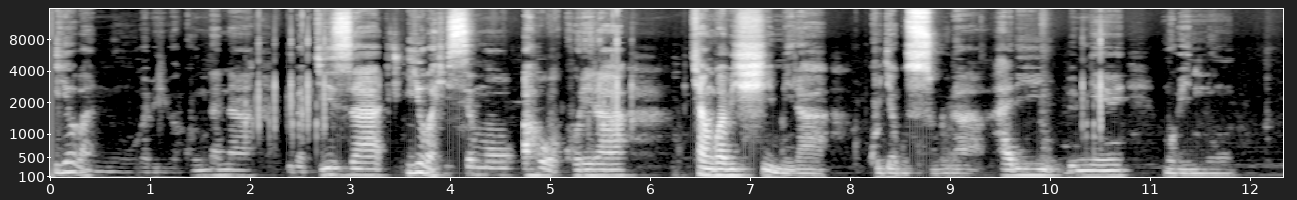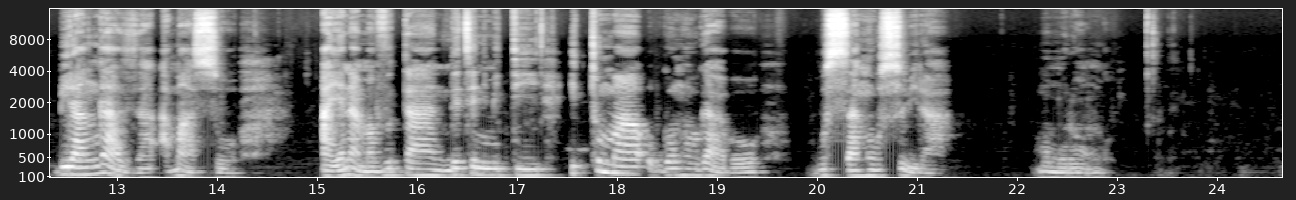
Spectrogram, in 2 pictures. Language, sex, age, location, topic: Kinyarwanda, male, 18-24, Kigali, health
